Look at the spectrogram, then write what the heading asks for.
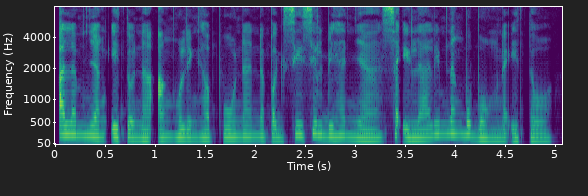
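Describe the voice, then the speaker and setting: A woman with a Filipino accent narrating a scripted dramatic story in a measured, theatrical way. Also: fairly low pitch, mellow, no room sound.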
